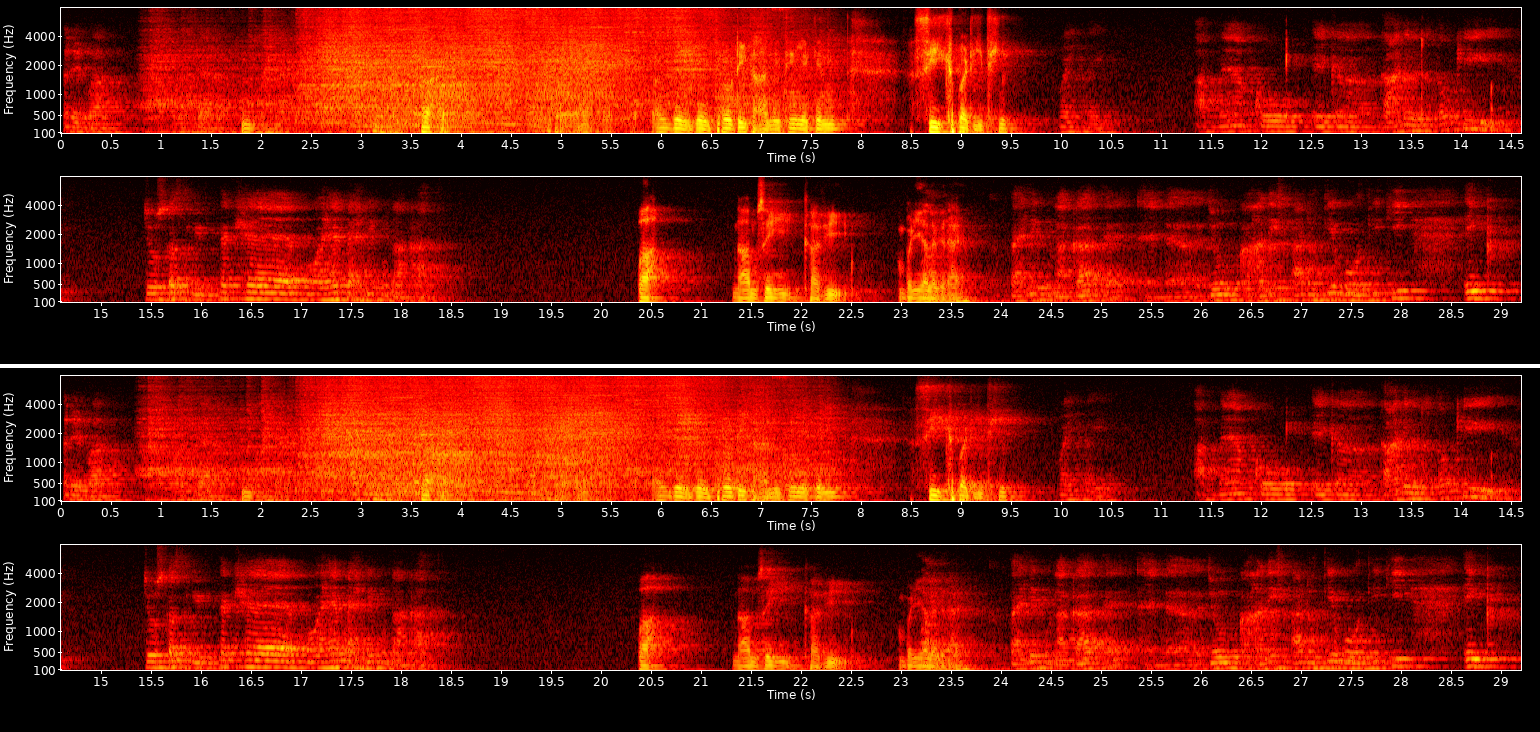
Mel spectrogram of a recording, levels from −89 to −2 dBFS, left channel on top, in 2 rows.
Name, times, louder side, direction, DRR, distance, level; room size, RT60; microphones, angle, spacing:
voice 1, 0.0-0.5 1.1-1.6 1.9-2.4 2.8-5.2 10.0-10.4 11.3-14.5 15.4-18.3 23.2-23.5 23.9-28.9, equal, 20° right, -3 dB, 3.2 m, -42 dB
sound 1, 0.7-7.7, right 1 dB, 90° right, 5.2 m, -44 dB
voice 2, 1.8-2.2 2.7-2.8 3.2-3.8 4.9-5.5 5.9-9.5 20.4-20.6 21.3-22.4 23.0-23.7, left 4 dB, 55° left, 12 dB, 0.5 m, -31 dB
sound 2, 2.2-7.8, left 1 dB, ahead, 2.9 m, -34 dB
15.5 x 11.0 x 5.6 m, 1.3 s
head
